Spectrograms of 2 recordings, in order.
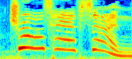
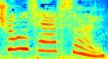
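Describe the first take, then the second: First: High, slow chanting trolls; thundering trolls. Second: High, slow troll chant; thundering trolls. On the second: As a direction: repeat it like stubborn trolls. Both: Acted. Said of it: "the trolls thundered".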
